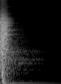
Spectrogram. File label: SHAKERS; Best Service; Dance Mega Drums CD2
